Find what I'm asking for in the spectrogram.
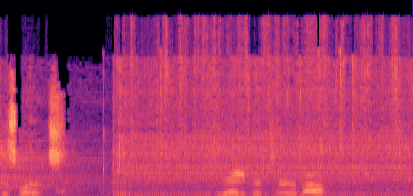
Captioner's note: blender whirring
